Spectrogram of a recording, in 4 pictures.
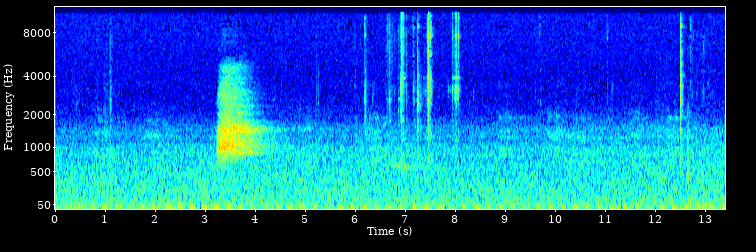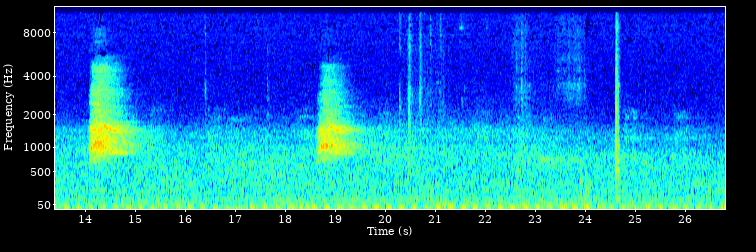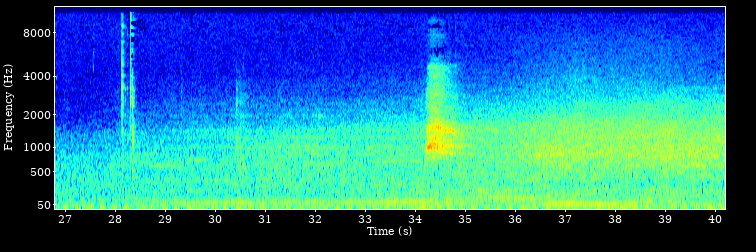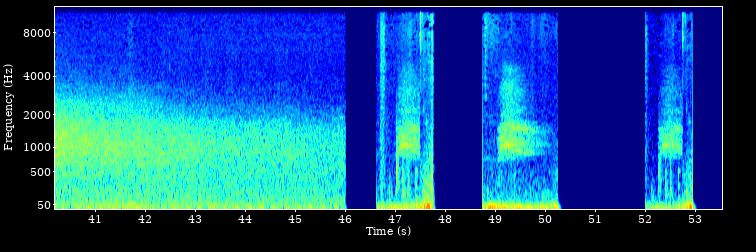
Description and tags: Fox scream
Heard this out my window at 11:30 at night, 05/14/20, Central New Jersey. Probably a fox.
